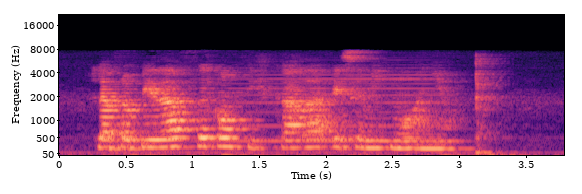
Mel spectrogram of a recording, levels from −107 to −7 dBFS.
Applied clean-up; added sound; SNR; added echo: none; Bowed string instrument; 17 dB; reverberation time 0.5 s.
